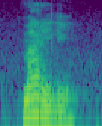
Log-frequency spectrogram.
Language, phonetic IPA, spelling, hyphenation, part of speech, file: Georgian, [mäɾili], მარილი, მა‧რი‧ლი, noun, Ka-მარილი.ogg
- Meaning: salt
